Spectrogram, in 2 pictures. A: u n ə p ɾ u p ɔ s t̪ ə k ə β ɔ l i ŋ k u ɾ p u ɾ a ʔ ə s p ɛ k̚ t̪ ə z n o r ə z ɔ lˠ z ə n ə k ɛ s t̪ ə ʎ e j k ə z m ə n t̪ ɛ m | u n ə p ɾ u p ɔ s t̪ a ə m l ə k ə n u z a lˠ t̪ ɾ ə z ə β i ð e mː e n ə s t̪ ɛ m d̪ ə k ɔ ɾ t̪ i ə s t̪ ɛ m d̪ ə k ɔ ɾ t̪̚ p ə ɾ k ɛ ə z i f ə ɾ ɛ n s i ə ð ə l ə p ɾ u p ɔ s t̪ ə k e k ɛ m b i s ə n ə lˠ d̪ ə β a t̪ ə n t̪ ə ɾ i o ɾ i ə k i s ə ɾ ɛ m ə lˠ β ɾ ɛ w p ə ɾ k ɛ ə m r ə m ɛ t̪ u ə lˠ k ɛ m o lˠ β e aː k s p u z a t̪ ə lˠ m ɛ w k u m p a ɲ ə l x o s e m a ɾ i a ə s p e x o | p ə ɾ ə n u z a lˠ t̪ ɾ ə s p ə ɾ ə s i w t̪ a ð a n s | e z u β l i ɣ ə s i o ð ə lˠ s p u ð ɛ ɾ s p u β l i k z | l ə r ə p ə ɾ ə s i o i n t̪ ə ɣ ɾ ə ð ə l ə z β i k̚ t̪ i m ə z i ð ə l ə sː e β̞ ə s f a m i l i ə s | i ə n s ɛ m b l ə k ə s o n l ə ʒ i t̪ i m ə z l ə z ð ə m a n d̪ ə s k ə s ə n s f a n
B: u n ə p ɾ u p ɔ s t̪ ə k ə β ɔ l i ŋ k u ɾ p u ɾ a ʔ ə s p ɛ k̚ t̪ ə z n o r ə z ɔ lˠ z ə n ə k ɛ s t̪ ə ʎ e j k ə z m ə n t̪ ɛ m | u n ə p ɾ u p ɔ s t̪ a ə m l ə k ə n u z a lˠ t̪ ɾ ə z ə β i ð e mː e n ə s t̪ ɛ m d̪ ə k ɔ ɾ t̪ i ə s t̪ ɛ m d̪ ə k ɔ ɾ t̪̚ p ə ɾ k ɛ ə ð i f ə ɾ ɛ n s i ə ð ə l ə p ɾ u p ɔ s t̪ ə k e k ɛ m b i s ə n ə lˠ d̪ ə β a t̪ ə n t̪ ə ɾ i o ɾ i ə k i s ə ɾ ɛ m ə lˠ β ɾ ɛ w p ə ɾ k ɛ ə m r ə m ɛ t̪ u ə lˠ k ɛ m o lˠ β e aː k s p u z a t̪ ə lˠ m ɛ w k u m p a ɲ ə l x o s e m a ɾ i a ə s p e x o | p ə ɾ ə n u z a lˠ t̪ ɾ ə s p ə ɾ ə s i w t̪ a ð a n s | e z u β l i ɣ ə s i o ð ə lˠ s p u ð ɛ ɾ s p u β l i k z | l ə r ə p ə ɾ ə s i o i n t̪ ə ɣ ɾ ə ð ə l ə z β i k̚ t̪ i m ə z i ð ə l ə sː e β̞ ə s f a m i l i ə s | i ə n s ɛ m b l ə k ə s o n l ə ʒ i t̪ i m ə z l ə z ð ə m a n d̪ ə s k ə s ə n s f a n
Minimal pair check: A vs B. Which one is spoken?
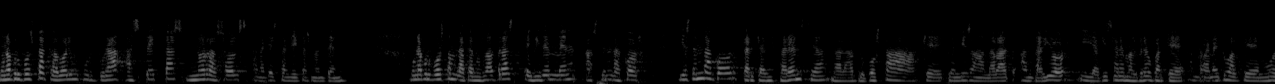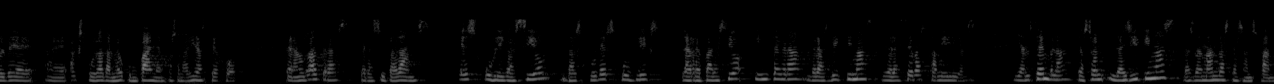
B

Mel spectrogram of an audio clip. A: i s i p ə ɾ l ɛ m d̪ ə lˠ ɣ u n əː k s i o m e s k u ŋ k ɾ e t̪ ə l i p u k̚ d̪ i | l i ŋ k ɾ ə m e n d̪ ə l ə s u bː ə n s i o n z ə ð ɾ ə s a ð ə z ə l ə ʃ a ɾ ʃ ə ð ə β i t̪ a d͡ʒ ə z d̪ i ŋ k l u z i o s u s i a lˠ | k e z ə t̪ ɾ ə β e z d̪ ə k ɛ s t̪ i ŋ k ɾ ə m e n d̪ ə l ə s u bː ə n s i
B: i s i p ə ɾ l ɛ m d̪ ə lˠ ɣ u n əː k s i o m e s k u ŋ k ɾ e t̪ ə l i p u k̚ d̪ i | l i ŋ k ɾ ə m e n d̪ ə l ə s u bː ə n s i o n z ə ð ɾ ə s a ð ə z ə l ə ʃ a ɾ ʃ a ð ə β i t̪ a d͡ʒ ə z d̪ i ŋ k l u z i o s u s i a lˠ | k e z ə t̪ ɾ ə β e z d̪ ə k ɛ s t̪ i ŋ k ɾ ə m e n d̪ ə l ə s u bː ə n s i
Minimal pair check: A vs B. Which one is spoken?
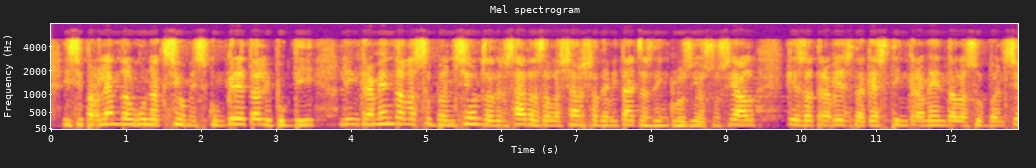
A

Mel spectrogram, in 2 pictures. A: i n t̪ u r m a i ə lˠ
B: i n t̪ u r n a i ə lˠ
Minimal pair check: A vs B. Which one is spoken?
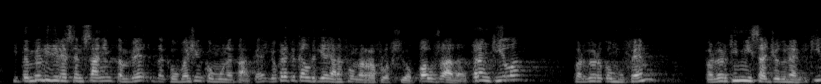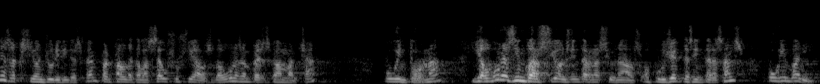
B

